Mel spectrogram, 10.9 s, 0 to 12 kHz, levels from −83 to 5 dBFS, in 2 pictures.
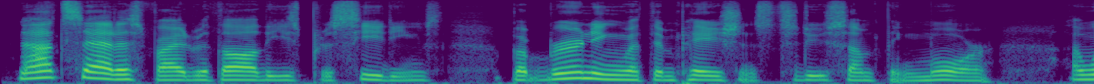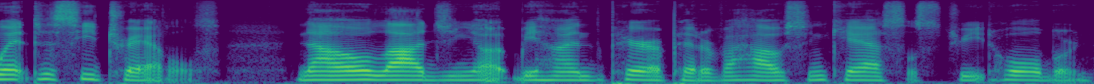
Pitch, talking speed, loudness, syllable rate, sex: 170 Hz, 175 wpm, -19 LUFS, 5.2 syllables/s, female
